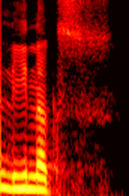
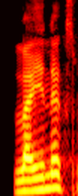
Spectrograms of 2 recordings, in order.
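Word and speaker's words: Linux: तो इसीलिए कंपनी क्या करती है, लिनक्स, लिनक्स नाम की, लाइनक्स भी बोल देते हैं कभी कभी, प्रोनाउंस लिनक्स भी हो जाता है, ठीक है।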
